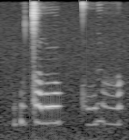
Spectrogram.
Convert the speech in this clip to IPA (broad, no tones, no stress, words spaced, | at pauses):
ʔuǀiðˤu | kʰɔ̤ mɑ̤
